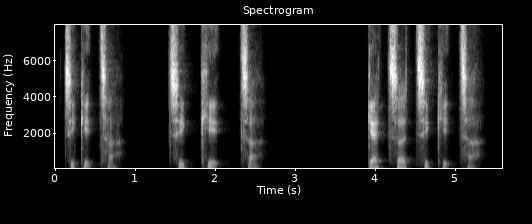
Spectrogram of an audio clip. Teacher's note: I'd like to get a, we just link get a. Ticket to, we also link, but because the T and the T are the same, we just have one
